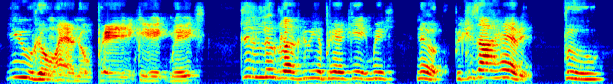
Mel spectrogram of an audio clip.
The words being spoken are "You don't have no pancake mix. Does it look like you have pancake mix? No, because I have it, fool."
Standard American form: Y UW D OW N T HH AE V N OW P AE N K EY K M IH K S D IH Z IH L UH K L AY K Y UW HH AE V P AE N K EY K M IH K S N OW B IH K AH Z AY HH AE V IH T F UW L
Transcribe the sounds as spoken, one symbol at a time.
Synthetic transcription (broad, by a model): Y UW D OW N T HH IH V N OW P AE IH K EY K M IH K S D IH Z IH L UH K L AY K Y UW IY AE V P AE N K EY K M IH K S N OW B IH K AH Z AY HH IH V IH T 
